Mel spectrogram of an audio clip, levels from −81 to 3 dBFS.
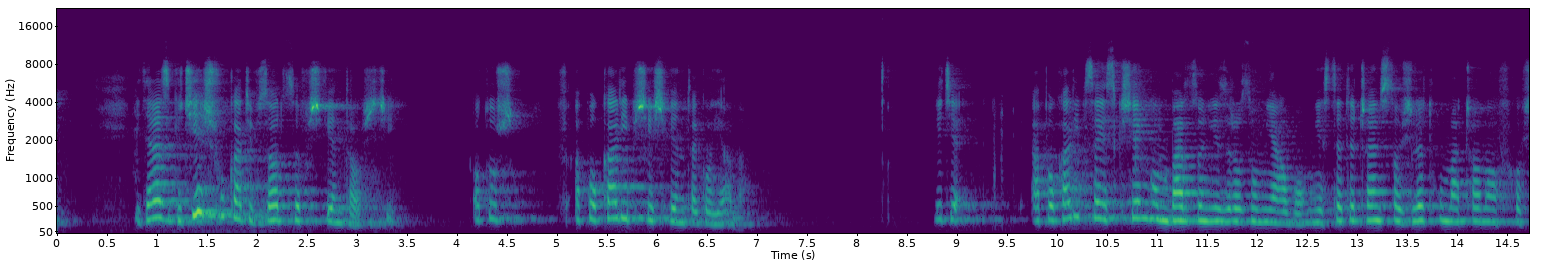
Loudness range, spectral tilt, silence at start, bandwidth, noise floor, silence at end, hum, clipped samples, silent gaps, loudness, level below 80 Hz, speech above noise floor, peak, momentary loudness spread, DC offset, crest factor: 11 LU; -3 dB/octave; 0 s; 9.4 kHz; -80 dBFS; 0 s; none; under 0.1%; none; -27 LUFS; -82 dBFS; 53 dB; -8 dBFS; 17 LU; under 0.1%; 20 dB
